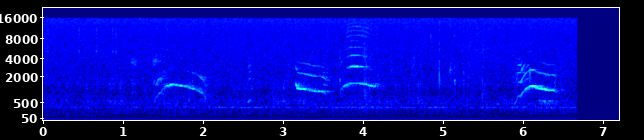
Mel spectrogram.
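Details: Squeaky, short mews from four 2-week-old kittens, several calls overlapping mid-clip and one louder cry near the end before sudden silence.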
